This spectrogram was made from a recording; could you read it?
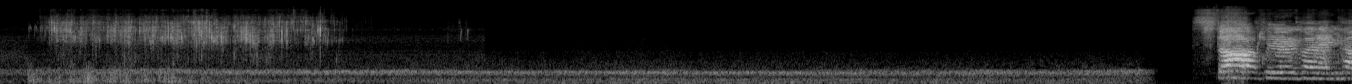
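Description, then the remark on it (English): Water gushes steadily for about eleven seconds with a hissy, splashing rush at first that settles into a constant flowing drone, then cuts off abruptly before music-like sounds begin. “How would you like your water filtered? Like this?”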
